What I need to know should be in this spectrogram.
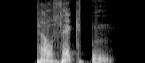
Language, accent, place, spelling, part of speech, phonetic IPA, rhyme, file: German, Germany, Berlin, perfekten, adjective, [pɛʁˈfɛktn̩], -ɛktn̩, De-perfekten.ogg
- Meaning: inflection of perfekt: 1. strong genitive masculine/neuter singular 2. weak/mixed genitive/dative all-gender singular 3. strong/weak/mixed accusative masculine singular 4. strong dative plural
